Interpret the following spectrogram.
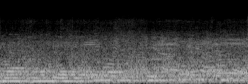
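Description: Dense crowd chatter: many voices talking over one another at a steady level, with no single voice standing out.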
